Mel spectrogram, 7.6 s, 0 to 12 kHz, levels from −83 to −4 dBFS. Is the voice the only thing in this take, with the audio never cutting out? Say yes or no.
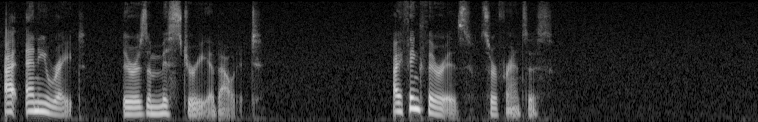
yes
